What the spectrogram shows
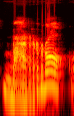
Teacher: Sílaba tónica, ro. Entonces es una palabra grave terminada en vocal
